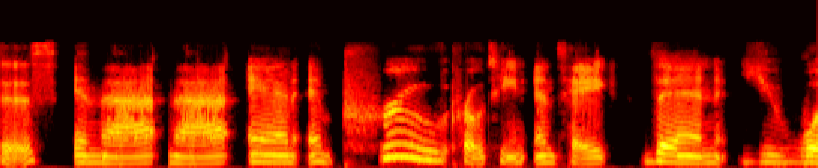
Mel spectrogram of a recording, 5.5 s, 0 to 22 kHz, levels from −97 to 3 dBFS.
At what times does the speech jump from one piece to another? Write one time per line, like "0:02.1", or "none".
0:01.1
0:03.0
0:04.2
